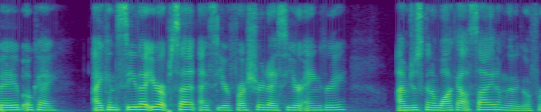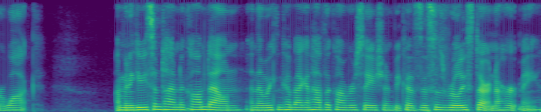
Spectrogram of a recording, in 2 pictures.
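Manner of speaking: plain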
